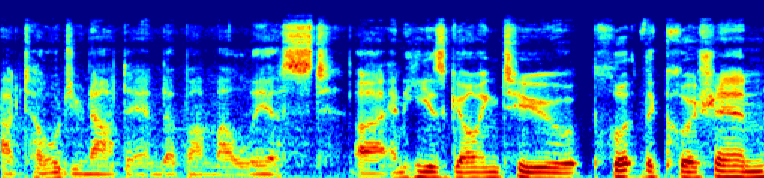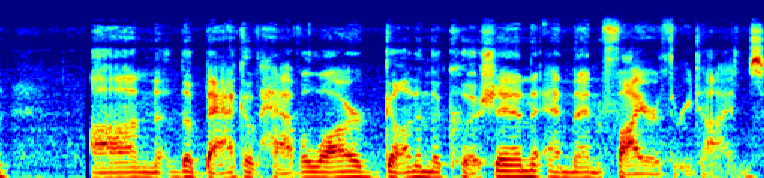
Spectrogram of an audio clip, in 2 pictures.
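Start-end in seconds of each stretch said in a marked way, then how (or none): 0.0-2.2 quiet, hushed half-whisper under the breath. Voicing a character who walks up behind a target: half-whispering to himself. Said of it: "whispers to himself".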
